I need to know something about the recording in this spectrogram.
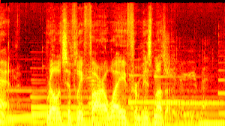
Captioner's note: in mandarin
